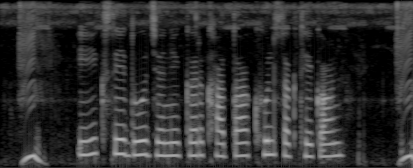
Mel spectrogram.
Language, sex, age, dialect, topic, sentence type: Chhattisgarhi, female, 25-30, Northern/Bhandar, banking, question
